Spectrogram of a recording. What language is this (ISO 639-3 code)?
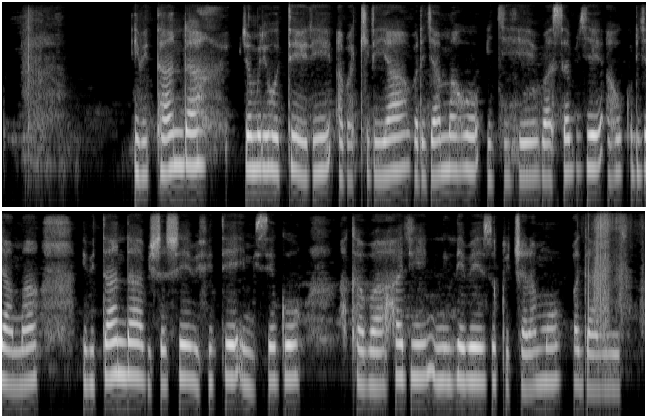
kin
